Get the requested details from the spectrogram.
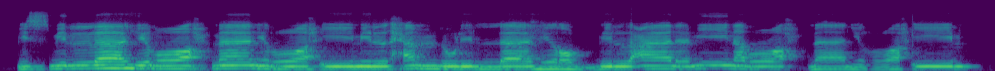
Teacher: Nah, kalau alhamdulillahi rabbil alamin, ini kita sambung dengan bismillah, maka hamzah wasal di a, alham itu tidak lagi kebaca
